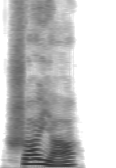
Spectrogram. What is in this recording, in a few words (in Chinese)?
"刷牙", Chinese; 刷牙 (shuā yá); to brush one's teeth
